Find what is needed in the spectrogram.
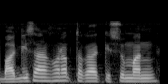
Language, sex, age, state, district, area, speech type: Assamese, male, 30-45, Assam, Nagaon, rural, spontaneous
